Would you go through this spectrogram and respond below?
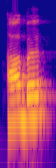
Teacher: اب، اس کو اب نہیں پڑھیں گے، ہونٹ جڑے نہیں رہیں گے، جڑ کے الگ ہو جائیں گے، آواز رک کے آگے نکل جائے گی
